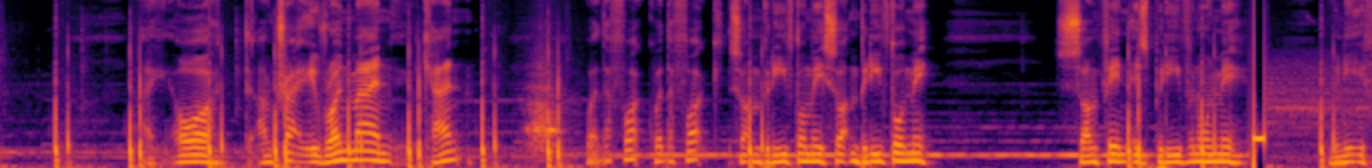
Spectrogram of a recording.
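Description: A man speaks with animation into a microphone close by.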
